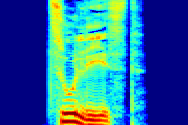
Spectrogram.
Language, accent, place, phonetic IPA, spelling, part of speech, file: German, Germany, Berlin, [ˈt͡suːˌliːst], zuließt, verb, De-zuließt.ogg
- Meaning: second-person singular/plural dependent preterite of zulassen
